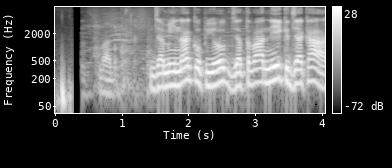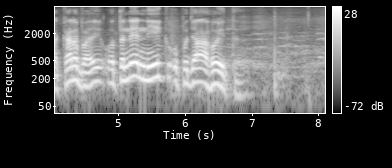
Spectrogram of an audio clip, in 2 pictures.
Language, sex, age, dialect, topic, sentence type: Maithili, female, 31-35, Bajjika, agriculture, statement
